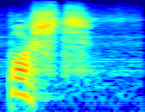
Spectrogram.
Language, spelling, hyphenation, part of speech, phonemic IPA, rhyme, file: Dutch, post, post, noun / verb, /pɔst/, -ɔst, Nl-post.ogg
- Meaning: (noun) 1. mail 2. a mail office, a post office 3. a location or station, where a soldier is supposed to be; position 4. a post, a position, an office 5. alternative form of pos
